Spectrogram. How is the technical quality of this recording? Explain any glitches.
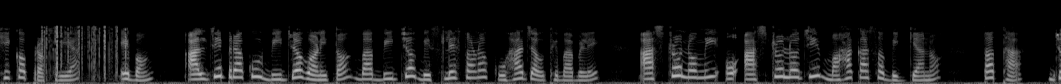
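The technical quality is poor, with a dull, heavily coded sound and a burst of scratching near the start.

Throughout, the speech is muffled and gurgling, with nothing above 6.1 kHz. This is likely MP2 compression at a very low rate, consistent with about 32 kbps, where upper sub-bands are switched off and the rest coarsely quantised. A spectrogram shows a hard ceiling with patchy, flickering bands below it.

From 0.41 to 1.32 s, dense, uneven rustling sits over the speech, nearly as loud as it. This is likely cable scratch noise from a worn contact changing resistance as it moves. The waveform shows ragged spiky bursts, and the spectrogram shows broadband speckle.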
